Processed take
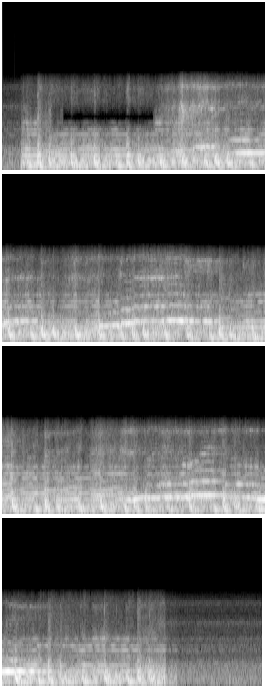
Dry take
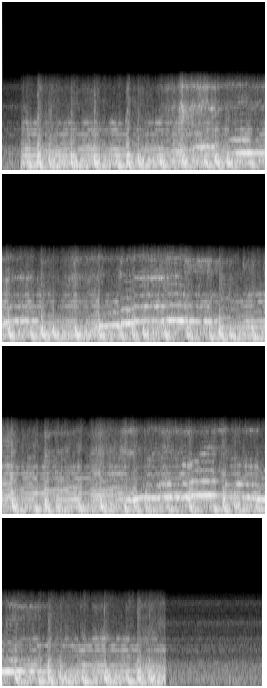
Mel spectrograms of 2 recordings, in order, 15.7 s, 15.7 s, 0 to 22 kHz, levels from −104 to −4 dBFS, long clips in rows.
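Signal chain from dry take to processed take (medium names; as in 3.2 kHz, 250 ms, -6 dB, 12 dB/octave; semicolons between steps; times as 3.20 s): 0.73–2.27 s: Chebyshev band-stop 760–2600 Hz, order 2; 11.74–12.40 s: tilt shelf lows +5.5 dB, about 1.1 kHz; delay 177 ms -13.5 dB; trim +2.5 dB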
